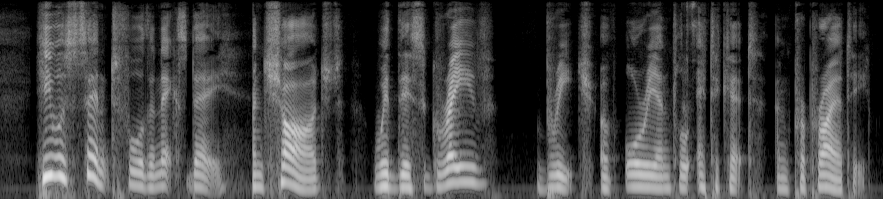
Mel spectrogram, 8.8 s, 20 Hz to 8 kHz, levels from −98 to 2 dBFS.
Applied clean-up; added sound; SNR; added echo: neural separator model SepFormer DNS4.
